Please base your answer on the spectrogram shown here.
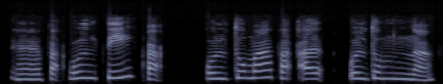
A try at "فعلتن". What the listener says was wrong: فعلتن، عين کی حرکت نہیں چینج کرنی، فعلتن.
